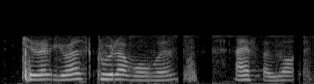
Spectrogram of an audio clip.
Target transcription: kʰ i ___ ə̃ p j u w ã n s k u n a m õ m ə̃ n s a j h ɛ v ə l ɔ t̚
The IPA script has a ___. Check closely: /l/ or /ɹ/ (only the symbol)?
l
